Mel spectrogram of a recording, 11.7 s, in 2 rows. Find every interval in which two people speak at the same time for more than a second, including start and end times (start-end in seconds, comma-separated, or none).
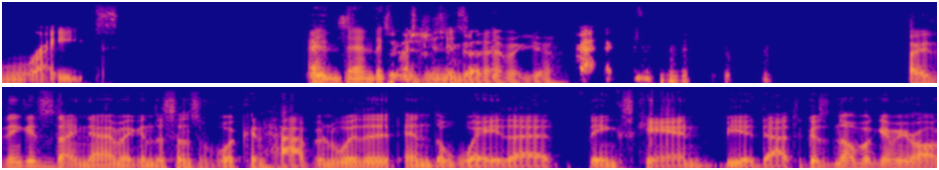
1.9-3.1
